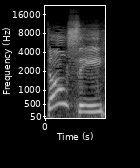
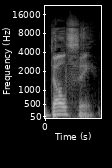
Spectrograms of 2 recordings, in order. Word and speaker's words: Dulce: By the way, it looks like it's spelled like dulce de leche, mm-hmm. – but it's dulce. But it's pronounced dulce. – Dulcie. – At least the locals call it Dulcie.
